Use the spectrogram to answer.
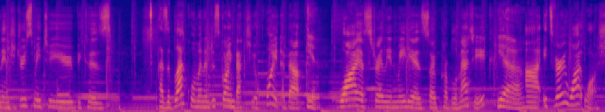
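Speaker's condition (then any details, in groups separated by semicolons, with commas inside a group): No condition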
